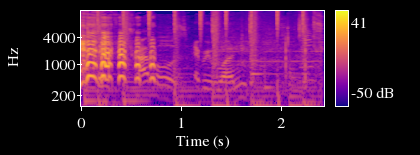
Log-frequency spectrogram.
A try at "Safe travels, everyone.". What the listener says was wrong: You gotta say it cuter and peppier. Safe travels, everyone.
